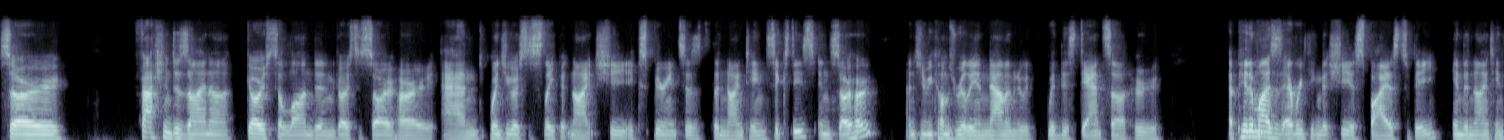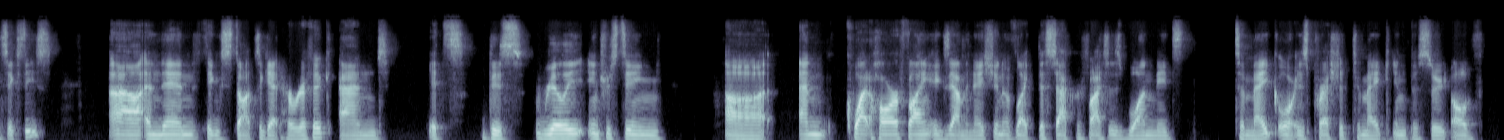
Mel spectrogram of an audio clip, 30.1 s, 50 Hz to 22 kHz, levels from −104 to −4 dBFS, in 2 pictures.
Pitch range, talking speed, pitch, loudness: 105-115 Hz, 155 wpm, 110 Hz, -27 LUFS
